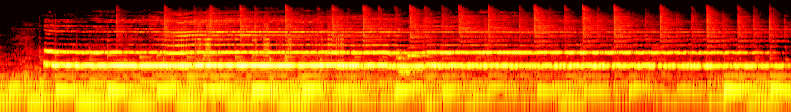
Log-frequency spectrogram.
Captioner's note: ahhhhhhhhhh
